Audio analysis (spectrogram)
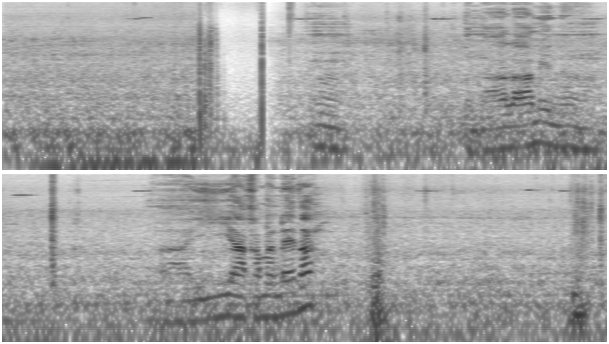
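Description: Road traffic in heavy congestion rumbles steadily, with car and bus engines close by, while people chat in a vehicle over the continuous roadway noise.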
